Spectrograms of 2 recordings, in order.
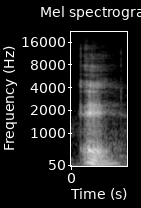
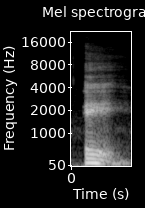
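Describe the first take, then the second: First: The vowel is like the one in fed. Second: The vowel is like the one in pay. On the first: "should be pronounced like the E sound in the English word fed" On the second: "like the vowel sound in the English word pay, but without the Y sound"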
